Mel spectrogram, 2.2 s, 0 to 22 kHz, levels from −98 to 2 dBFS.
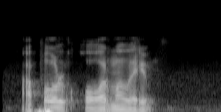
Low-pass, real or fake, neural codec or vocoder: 5.4 kHz; fake; codec, 16 kHz, 6 kbps, DAC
